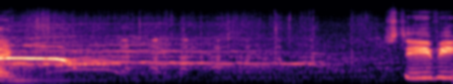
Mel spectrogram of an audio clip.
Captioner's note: crowd cheers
